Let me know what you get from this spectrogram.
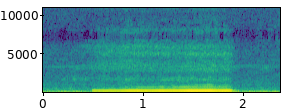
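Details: Sleeping beagle called Fukuko making a nasal whistle while snoring, a steady hum-like tone lasting roughly one and a half seconds that grows a little louder before stopping abruptly, with quiet low background noise.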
